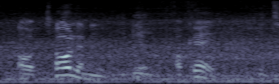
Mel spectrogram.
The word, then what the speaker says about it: Ptolemy: by the suggestion of Ptolemy. Oh, Ptolemy. Okay. The T is silent, I think. Or P is silent, yeah.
